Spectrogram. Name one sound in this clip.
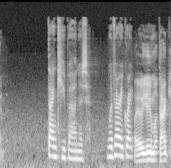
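A young woman speaks gratefully and politely.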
